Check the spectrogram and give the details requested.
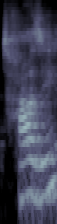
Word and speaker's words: Tozzi: got a very special guest from microsoft tazzy is that am i pronouncing that correctly that's right tazzy from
